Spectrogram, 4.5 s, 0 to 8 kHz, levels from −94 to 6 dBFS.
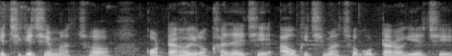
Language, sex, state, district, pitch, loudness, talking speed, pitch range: Odia, male, Odisha, Khordha, 130 Hz, -20 LUFS, 145 wpm, 110-145 Hz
